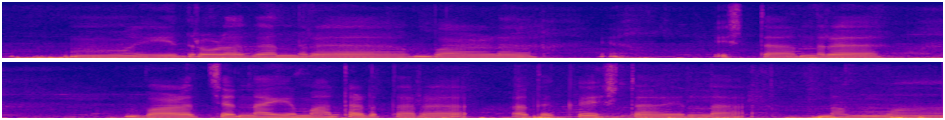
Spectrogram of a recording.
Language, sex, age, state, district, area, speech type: Kannada, female, 30-45, Karnataka, Dharwad, rural, spontaneous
